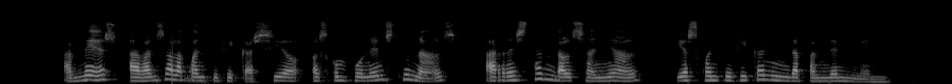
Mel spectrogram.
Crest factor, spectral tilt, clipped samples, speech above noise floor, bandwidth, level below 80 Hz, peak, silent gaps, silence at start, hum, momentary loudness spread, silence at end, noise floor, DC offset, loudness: 20 dB; -3.5 dB/octave; under 0.1%; 47 dB; 8 kHz; -80 dBFS; -20 dBFS; none; 0.65 s; none; 10 LU; 0.6 s; -87 dBFS; under 0.1%; -40 LUFS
